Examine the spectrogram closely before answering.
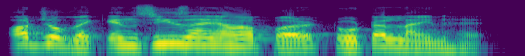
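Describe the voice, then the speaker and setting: High-voiced man presenting job news. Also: lively intonation, normal speed, fairly bright tone. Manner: addresses viewers as "दर्शकों", occasional restarts. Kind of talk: explainer reading job details.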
